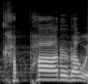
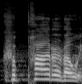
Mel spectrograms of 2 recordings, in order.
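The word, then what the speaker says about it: כפר: 카파르라는 말은 A를 써서 카파르라고 읽기도 하고 A 빠져서 크파르라고 읽기도 하는데 이게 일반적으로 고장이란 마을이라는 뜻이에요.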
